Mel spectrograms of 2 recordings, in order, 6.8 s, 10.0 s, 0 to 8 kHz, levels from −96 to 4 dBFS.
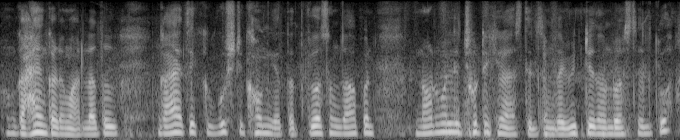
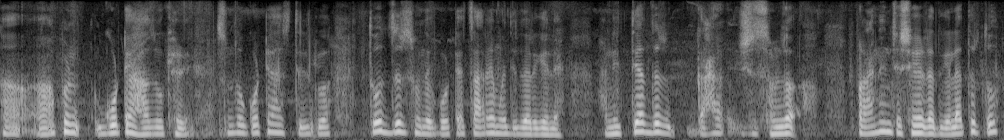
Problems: none marked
